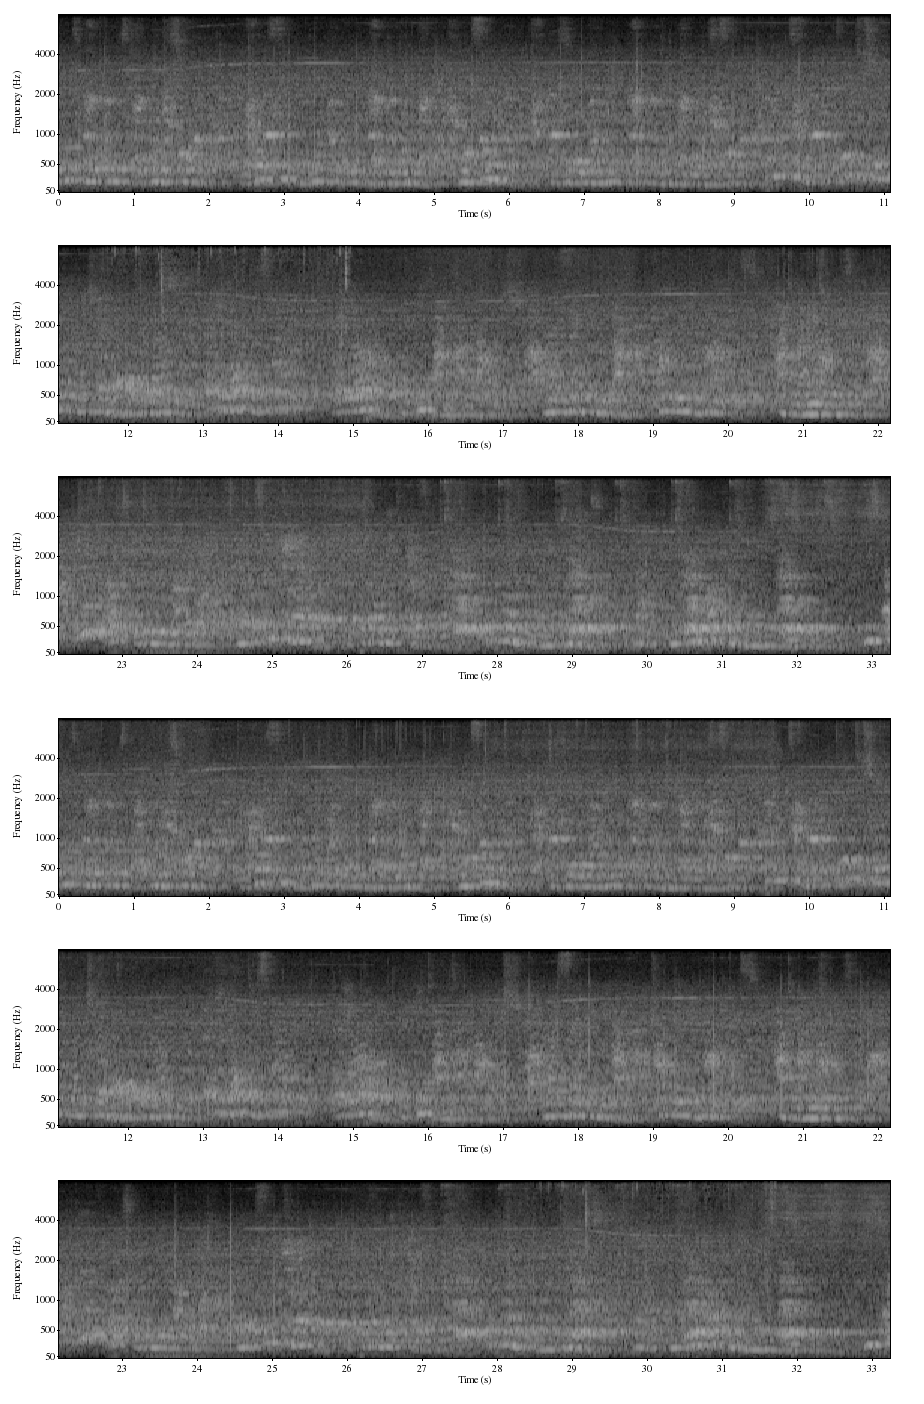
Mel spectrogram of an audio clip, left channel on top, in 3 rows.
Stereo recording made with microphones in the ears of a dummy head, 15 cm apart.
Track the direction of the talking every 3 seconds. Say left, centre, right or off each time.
right, right, right, right, right, right, right, left, left, left, left.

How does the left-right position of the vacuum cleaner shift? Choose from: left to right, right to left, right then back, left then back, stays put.
left then back.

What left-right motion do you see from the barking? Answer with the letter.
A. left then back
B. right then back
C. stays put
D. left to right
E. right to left
B.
